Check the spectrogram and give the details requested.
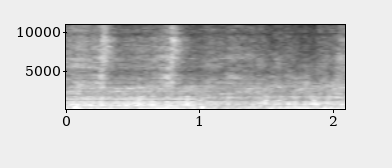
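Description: Train running on rails: a steady rumble with a faint clack of wheels over rail joints about twice a second, the clacks fading about a second in.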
